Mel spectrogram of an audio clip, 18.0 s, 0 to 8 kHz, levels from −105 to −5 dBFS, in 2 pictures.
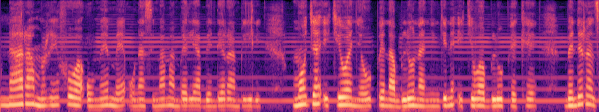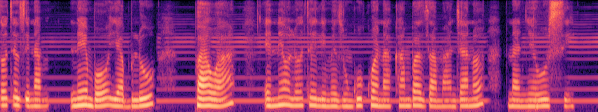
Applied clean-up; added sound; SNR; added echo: none; Trumpet; 19 dB; none.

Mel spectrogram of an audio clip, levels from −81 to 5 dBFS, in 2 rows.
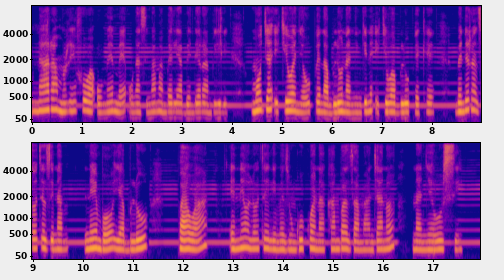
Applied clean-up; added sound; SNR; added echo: neural mask model RNNoise.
